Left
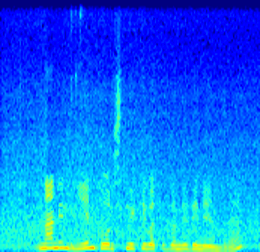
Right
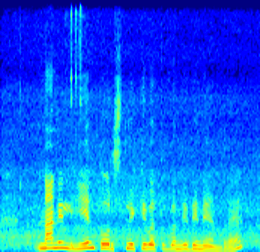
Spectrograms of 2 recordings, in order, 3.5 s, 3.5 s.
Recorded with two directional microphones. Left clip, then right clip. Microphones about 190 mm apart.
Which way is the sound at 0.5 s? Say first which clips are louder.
Right 8 dB; 40° right (ahead or behind).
